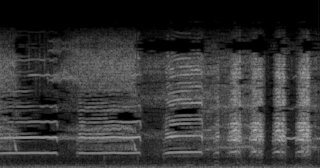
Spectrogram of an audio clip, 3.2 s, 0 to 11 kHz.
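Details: At a 3 June 2018 feeding, falcon chicks clamour as an adult feeds them food another parent delivered; drawn-out nasal wails, then a quick run of loud harsh chipping notes, low hum behind.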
